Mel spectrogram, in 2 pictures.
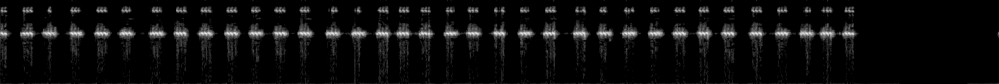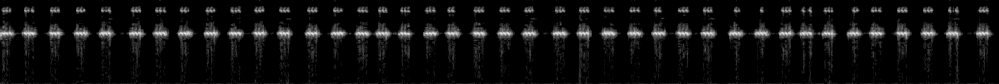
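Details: Continuous loud cricket chirps, high-pitched and regular at about four per second, with one short silent gap midway, otherwise an unbroken clean series.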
